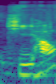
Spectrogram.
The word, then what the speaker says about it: Chi Hao: My name is Chi Hao. Okay? Oh. Yes. So Chi Hao. yes, correct. So the Chi Hao. pronunciation is actually same as the Chinese one, number 7.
